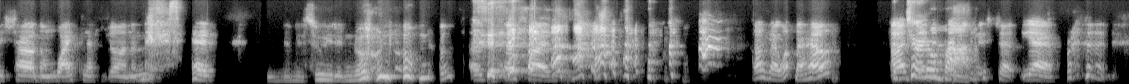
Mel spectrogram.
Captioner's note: laughs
